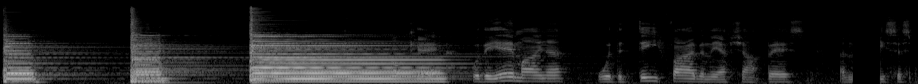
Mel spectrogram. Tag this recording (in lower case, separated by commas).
strum, music, plucked string instrument, musical instrument, speech, guitar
